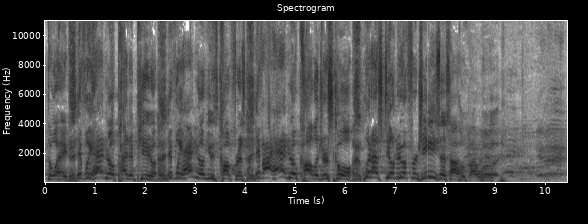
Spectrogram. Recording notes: during the Tuesday Morning service of the 40th Annual National Youth Conference in Santa Clara, California.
